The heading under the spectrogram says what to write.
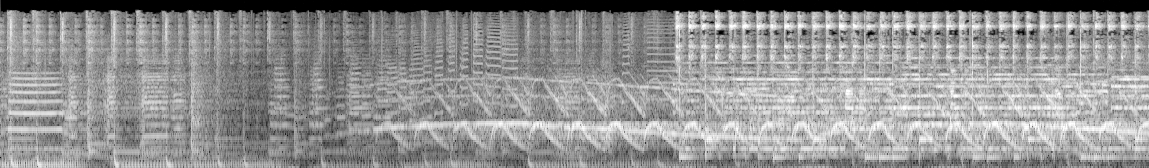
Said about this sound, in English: What's that? Yeah, the sirens you heard in the background. They're back.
